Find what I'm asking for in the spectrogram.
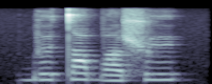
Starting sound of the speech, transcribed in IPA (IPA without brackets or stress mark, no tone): b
